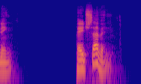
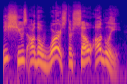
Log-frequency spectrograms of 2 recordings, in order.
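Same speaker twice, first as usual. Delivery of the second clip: much higher, louder whiny shriek; shrieking sister; 8 semitones higher, 7 dB louder than usual. Acted. Sister hurling shoes down the stairs, shrieking. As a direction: wail it like the worst injustice.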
